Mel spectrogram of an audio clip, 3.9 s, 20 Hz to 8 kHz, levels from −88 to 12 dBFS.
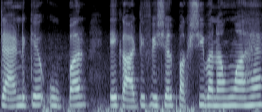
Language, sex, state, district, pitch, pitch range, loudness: Hindi, female, Chhattisgarh, Bilaspur, 215 Hz, 210-220 Hz, -15 LUFS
